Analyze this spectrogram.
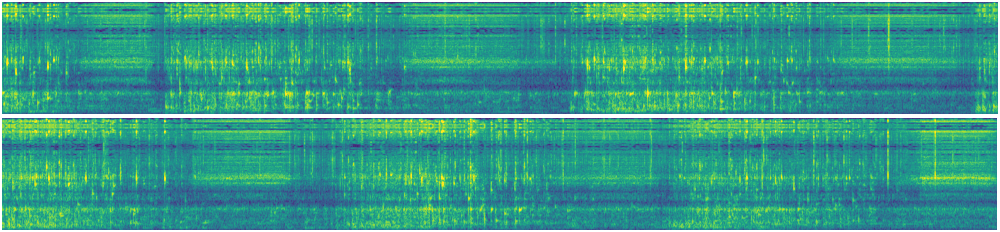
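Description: Scuba diver breathing through a regulator, heard underwater: about every five to six seconds a burst of exhaled bubbles gurgles for a few seconds, with quieter stretches of inhalation between them.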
